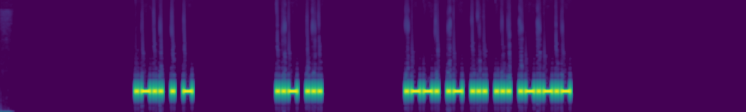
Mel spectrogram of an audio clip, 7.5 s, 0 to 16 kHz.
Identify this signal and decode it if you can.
Morse code, heard as a keyed tone, about 40 wpm, 700 Hz. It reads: LET US PASS.
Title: 4x Word-Spacing - Sentences from Top 400 Words - 40wpm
